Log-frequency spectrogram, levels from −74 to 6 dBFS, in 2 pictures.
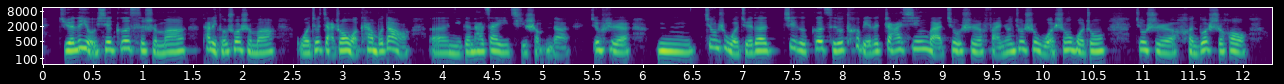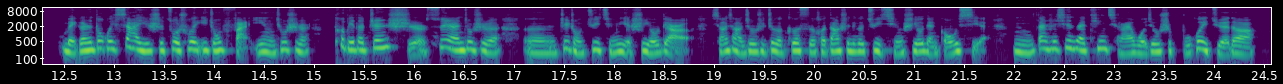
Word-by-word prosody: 觉 215 0 +6
得 240 - +5
有 240 -4 +4
些 235 +4 +3
歌 255 +4 +2
词 240 -4 -2
什 210 -4 -3
么 195 +4 +1 0.2
它 240 - 0
里 215 - +5
头 190 -1 -2
说 245 +4 +3
什 205 -4 -1
么， 180 +3 -1 0.2
“我 175 - 0
就 235 - +1
假 225 -1 +1
装 220 0 +6
我 - - +2
看 230 -3 +3
不 205 - +2
到， 245 -3 0 0.2
呃， 175 +1 -4
你 165 -1 -4
跟 190 - -1
他 200 - +3
在 210 0 +2
一 185 -2 -1
起 180 -2 -9
什 235 - -1
么 230 +1 -8
的”。 - - -6 0.2
就 230 - +2
是 210 -3 -1 0.3
嗯， 200 -2 +5
就 295 - -3
是 270 -2 -2
我 170 - +3
觉 180 +3 -2
得 215 0 +6
这 265 +3 -4
个 210 - +3
歌 255 +5 +4
词 225 -3 -2
就 220 - +5
特 - - -5
别 175 -3 -1
地 205 - +1
扎 230 +2 0
心 250 +2 -1
吧， 220 - +3
就 220 -3 -1
是 205 -3 -1
反 185 -6 -6
正 190 +3 +1
就 250 - 0
是 240 0 -1
我 210 - 0
生 230 0 +2
活 205 -4 +2
中 210 +2 +3 0.3
就 240 - +1
是， 195 -7 0
很 180 +1 -4
多 230 - +4
时 210 - -2
候， 200 -4 +1 0.4
每 185 -5 +3
个 210 - +3
人 225 - +6
都 260 +1 -1
会 255 -1 0
下 255 +2 0
意 210 -2 +4
识 215 +1 0
做 225 +2 +2
出 245 +3 0
的 - - +5
一 225 0 0
种 215 0 +2
反 225 +1 -1
应。 190 -1 -2
就 235 +6 -3
是， 205 -5 -2 0.2
特 - - -5
别 235 - +3
地 230 - +2
真 275 +6 +1
实 - - -3
虽 295 - -6
然 225 -3 +5
就 240 - 0
是， 210 -6 -1 0.2
嗯， 170 -1 -4
这 260 - -4
种 190 -8 -2
剧 225 +5 -1
情 195 -3 -4
也 190 - 0
是 - - -3
有 170 -4 +2
点 - - +1
儿 350 -1 -1 0.2
想 190 +2 -2
想 215 -5 0
就 200 +2 +1
是 200 - -2
这 215 - 0
个 185 - -1
歌 215 +3 +2
词 210 -3 -5
和 185 -1 -2
当 205 +2 +2
时 215 -1 -1
那 200 - +1
个 200 - +1
剧 210 +1 0
情 185 -4 -7
是 210 - -3
有 200 - +3
点 205 - -2
狗 - - -2
血， 210 +9 -5 0.3
嗯， 190 -3 -1
但 255 +3 -1
是 250 - -1
现 260 +3 -2
在 225 -4 +4
听 255 +5 -3
起 225 -7 -9
来 165 +1 -2
我 170 -1 -1
就 195 0 +1
是 215 - -4
不 175 -4 -10
会 245 +3 +2
觉 165 -9 -2
得 160 -3 0
210 Hz, 335 characters per minute, -20 LUFS, 190-230 Hz, 0.4 s, 觉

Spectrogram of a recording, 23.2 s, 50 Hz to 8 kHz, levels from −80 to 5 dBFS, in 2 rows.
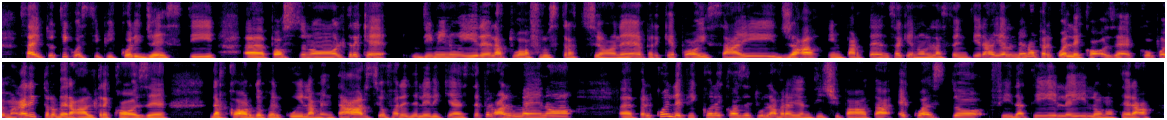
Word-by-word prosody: Sai, 165 - +4
tutti 225 +8 -6
questi 180 -7 -7
piccoli 170 +2 -1
gesti, 155 0 0 0.3
uhm, 170 0 +7
possono, 175 -2 +1
oltre 200 +10 -1
che 180 -8 -1 0.2
diminuire 185 +4 -2
la 205 -2 +3
tua 170 -4 -1
frustrazione 160 +1 -2
perché 155 -2 -7
poi 160 +2 -1
sai 170 +2 -1
già 205 +7 +4
in 175 -2 -5
partenza 195 +7 -2
che 205 -4 -7
non 165 -1 -3
la 165 - -1
sentirai 185 +5 -3
almeno 220 +7 0
per 230 -5 -1
quelle 170 -5 +2
cose, 140 -1 +1
ecco. 140 +1 -6
Poi 185 +6 -2
magari 230 +10 +3
troverà 175 -7 +2
altre 160 -1 +1
cose, 155 +1 +2 0.4
d'accordo, 170 -1 +4
per 160 -1 -2
cui 170 +1 -1
lamentarsi 160 +4 +2
o 180 - -2
fare 175 +1 -3
delle 175 -1 -2
richieste, 170 +3 -3
però 270 -5 0
almeno, 245 +3 +3 0.4
ehm, 170 0 +2
per 220 +5 -3
quelle 300 -2 +2
piccole 235 +2 -3
cose, 235 -2 +2
tu 215 -1 -7
l'avrai 180 -3 0
anticipata 170 0 -1
e 260 - -4
questo, 225 +2 0
fidati, 210 - -4
lei 185 0 -3
lo 170 -1 0
noterà 160 -1 0
175 Hz, 145 wpm, -23 LUFS, 165-205 Hz, 0.4 s, uhm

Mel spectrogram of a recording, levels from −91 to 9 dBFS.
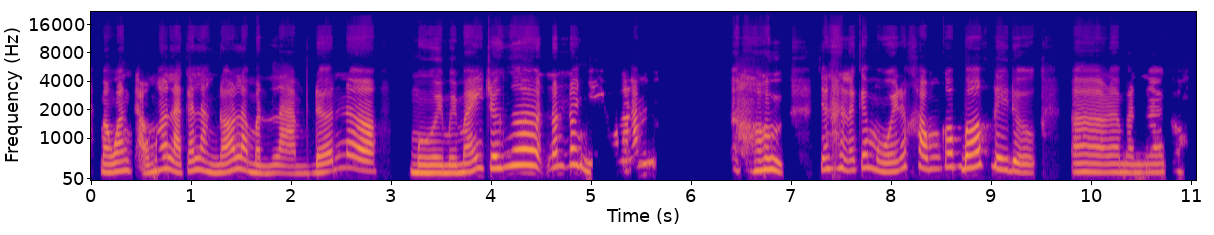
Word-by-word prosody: Mà 195 -2 +1
quan 225 +4 +1
trọng 205 +2 -2
á 275 - +2
là 205 -8 +2
cái 230 +5 -3
lần 220 -8 -1
đó 205 +5 +2
là 260 -1 +1
mình 185 -4 -2
làm 175 -2 -3
đến, 220 +10 -1
ờ, 250 -7 +4 0.3
mười 185 -1 +3
mười 185 0 +1
mấy 210 +10 +1
trứng 290 +4 +2
á, 370 -2 +7
nó 315 - 0
nó 350 +2 -1
nhiều 220 - -5
lắm. 310 - -2 1.1
Ừ, 240 0 +4 0.4
cho 265 - -2
nên 290 -1 -3
là 240 - -3
cái 305 +5 -3
mùi 220 -5 -2
nó 295 - -4
không 280 -5 0
có 325 +2 +1
bớt 335 +4 +4
đi 270 -6 +1
được, 195 -4 -1 0.3
ờ, 205 - -4 0.3
là 200 0 -2
mình 195 -1 -4 0.3
còn 205 - -15
235 Hz, 205 wpm, -23 LUFS, 195-290 Hz, 1.1 s, á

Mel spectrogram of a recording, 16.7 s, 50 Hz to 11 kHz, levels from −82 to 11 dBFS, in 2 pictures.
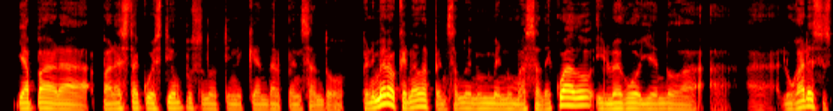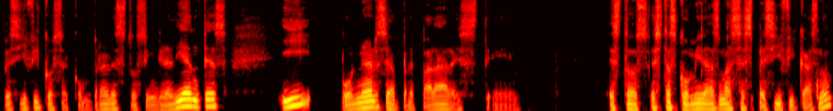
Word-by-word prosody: ya 120 -1 +3
para 110 -5 +2
para 105 +2 -1
esta 115 +1 -1
cuestión 120 +1 0
pues 120 -2 -8
uno 110 -1 -4
tiene 100 -1 -8
que 105 - -8
andar 100 0 -5
pensando. 95 -1 -7
Primero 180 - +8
que 120 - +1
nada 150 +3 +4
pensando 105 +4 -4
en 110 - -2
un 115 0 0
menú 110 0 0
más 105 +1 -3
adecuado 180 - +5
y 115 - -3
luego 115 +1 +3
yendo 110 -1 -2
a 95 0 -7 0.2
a - - -19 0.2
a - - -19
lugares 135 +7 +3
específicos 110 +5 -9
a - - -17
comprar 100 +5 -11
estos 90 -4 -9
ingredientes 150 - +3 0.5
y 185 - +3 0.3
ponerse 130 +8 +1
a - - -5
preparar, 100 +3 -7
este, - - -14 0.9
estos 105 -2 -2
estas 120 +1 -1
comidas 105 +2 0
más 105 +1 -1
específicas, 100 -3 -5
¿no? 165 +4 -2
110 Hz, 155 wpm, -23 LUFS, 100-120 Hz, 0.9 s, Primero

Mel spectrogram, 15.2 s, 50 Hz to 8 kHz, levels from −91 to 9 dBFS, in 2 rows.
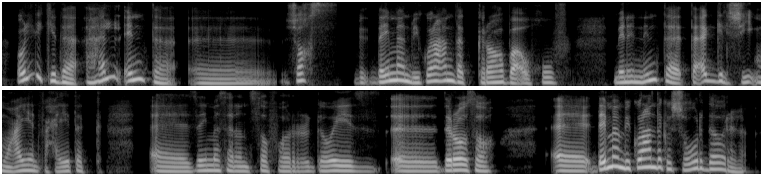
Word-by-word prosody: قُل 255 +4 +4
لي 370 - +2
كده، 195 - +1
هل 255 - +1
أنت 245 - +1
آآ 155 - -8
شخص 240 +7 -5
ب 175 0 -12
دايمًا 245 +7 +5
بيكون 210 0 +1
عندك 235 -6 +2
رهبة 180 -1 +1
أو - - -3
خوف 180 +3 -8 0.4
من 185 +1 +1
إن 200 0 +2
أنت 235 - +1
تأجّل 230 -3 -1
شيء 190 +4 -6
معيّن 170 +2 -1
في 160 - -15
حياتك 160 +4 -7 0.5
آآ 155 -2 -2
زي 180 +5 -2
مثلًا 175 -3 -2
سَفَر، 160 0 -6
جَواز، 165 -1 -1
آآ 160 -1 -1
دراسة، 185 -1 +3 0.6
آآ، 170 -1 +2
دايمًا 290 +8 +6
بيكون 280 0 +5
عندك 295 -3 +5
الشعور 225 +2 -1
ده 225 -1 0
والّا 215 -8 -2
لأ؟ 130 -1 -8
180 Hz, 145 wpm, -26 LUFS, 160-225 Hz, 0.6 s, دايمًا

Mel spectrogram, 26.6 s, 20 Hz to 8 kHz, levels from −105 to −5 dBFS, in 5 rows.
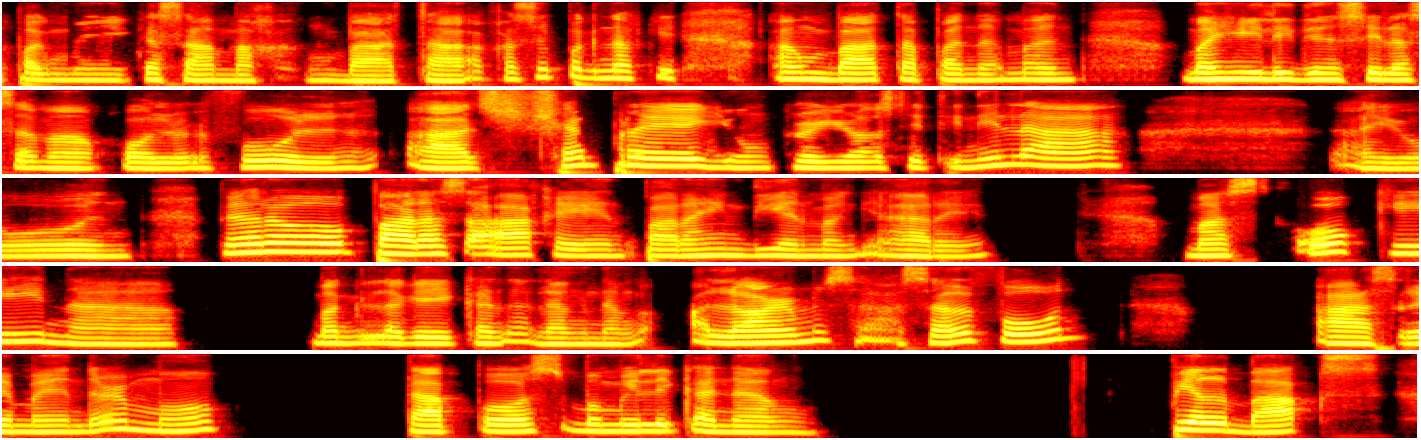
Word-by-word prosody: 'pag 175 -1 -3
may 170 -1 -6
kasama 165 -3 -1
kang 165 -2 -11
bata 155 +2 -1
kasi 195 +6 -4
'pag 250 -5 -3
naki 220 +1 -3 0.3
ang 195 -1 +1
bata 180 0 +2
pa 175 -1 -2
naman 180 +1 -3 0.4
mahilig 190 -1 +3
din 180 -1 +1
sila 175 -2 0
sa 180 -1 -2
mga 165 -1 -1
colorful, 170 +2 -1
at 170 -2 +3
siyempre 230 -1 +2
yung 175 -1 -3
curiosity 175 0 -2
nila, 235 0 +2 0.8
ayun. 165 -2 -3 0.3
Pero, 280 +2 +5
para 230 -3 +6
sa 220 -4 +4
akin, 180 -3 -4
para 175 -1 0
hindi 185 0 -2
yan 175 -1 -3
mangyari, 175 -2 -4 0.7
mas 180 0 0
okey 245 -3 +1
na 165 -3 -3 0.5
maglagay 185 -1 -1
ka 185 - -2
na 240 - -6
lang 175 -1 -3
ng 165 0 -5 0.2
alarm, 200 +4 +4
sa 275 +1 -8
cellphone, 245 +8 +1 0.9
as 190 -1 +3
reminder 180 +5 -1
mo, 210 +2 -1 0.7
tapos 185 +1 +3
bumili 190 -2 0
ka 200 0 0
ng 165 -3 -3 1.3
pill 225 -3 +6
box 175 +2 +1
185 Hz, 115 wpm, -23 LUFS, 175-220 Hz, 1.3 s, para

